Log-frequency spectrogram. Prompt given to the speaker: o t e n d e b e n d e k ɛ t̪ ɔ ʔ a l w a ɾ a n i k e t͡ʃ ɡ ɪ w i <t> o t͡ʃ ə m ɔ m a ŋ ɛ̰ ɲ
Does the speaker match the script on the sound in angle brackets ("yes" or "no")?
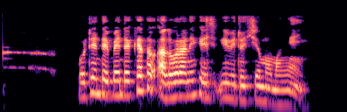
yes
